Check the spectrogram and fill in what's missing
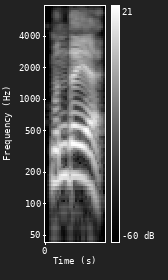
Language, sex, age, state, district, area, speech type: Tamil, male, 45-60, Tamil Nadu, Nilgiris, urban, read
